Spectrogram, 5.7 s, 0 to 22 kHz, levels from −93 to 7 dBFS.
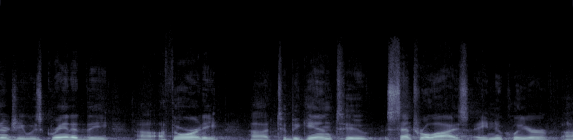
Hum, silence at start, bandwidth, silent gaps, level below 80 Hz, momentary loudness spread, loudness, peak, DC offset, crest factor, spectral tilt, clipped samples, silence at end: none; 0 s; 13 kHz; none; -60 dBFS; 12 LU; -33 LUFS; -16 dBFS; under 0.1%; 16 dB; -7 dB/octave; under 0.1%; 0 s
